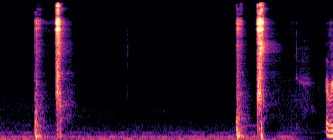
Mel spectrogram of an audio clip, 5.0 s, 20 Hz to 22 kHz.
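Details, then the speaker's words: GM 4L60E rebuild, bench air check of the forward clutch: two sharp air blasts, each with a firm clunk and no trailing leak hiss, so the piston applies positively. "now you will hear some hissing coming out of this bleed hole uh this is designed to bleed off excess pressure when uh you're in first and second gear so that there's no centrifugal apply"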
